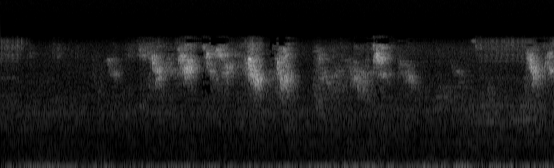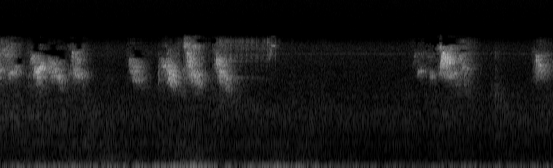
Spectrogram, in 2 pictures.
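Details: Morning sparrows at a feeder on a window give clustered high chirps in irregular bursts, with brief lulls and a last isolated call near the end.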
